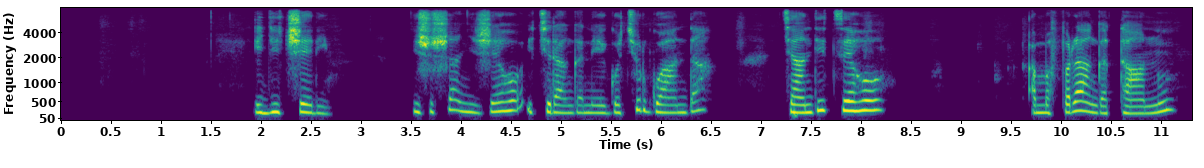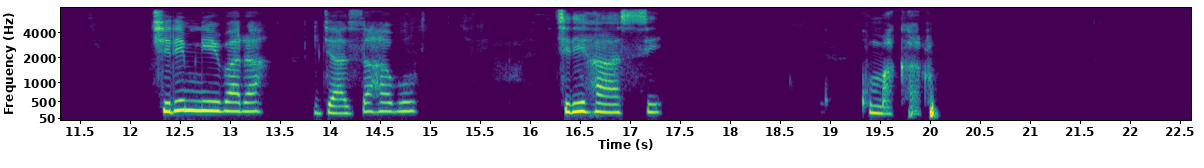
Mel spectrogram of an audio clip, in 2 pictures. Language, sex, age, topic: Kinyarwanda, female, 25-35, finance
